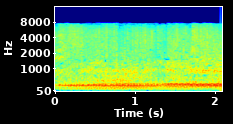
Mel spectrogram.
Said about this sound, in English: It's a plane, all right. It must be going to land near here. It sounded mighty low, just above the trees.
